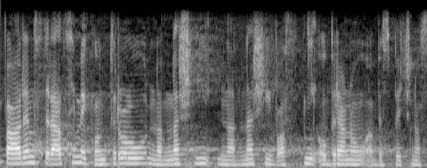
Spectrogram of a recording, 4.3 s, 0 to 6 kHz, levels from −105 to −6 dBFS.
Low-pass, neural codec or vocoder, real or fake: 5.4 kHz; codec, 16 kHz, 16 kbps, FreqCodec, larger model; fake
